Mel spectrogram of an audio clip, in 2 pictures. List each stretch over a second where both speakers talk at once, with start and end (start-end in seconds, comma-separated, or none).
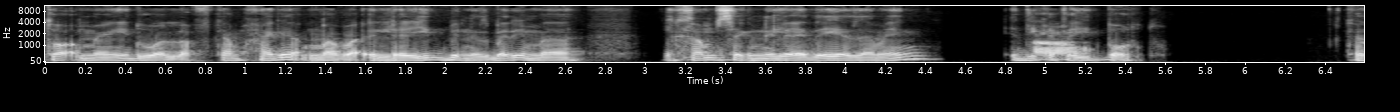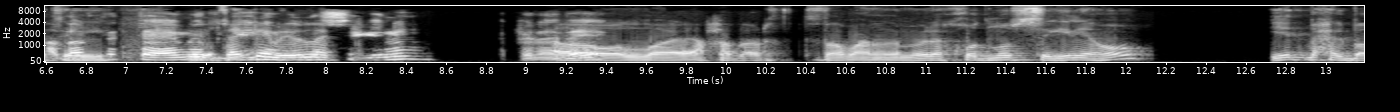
6.6-8.2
